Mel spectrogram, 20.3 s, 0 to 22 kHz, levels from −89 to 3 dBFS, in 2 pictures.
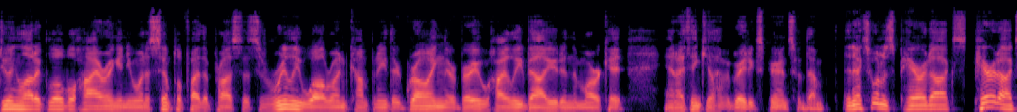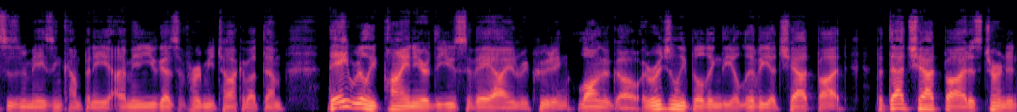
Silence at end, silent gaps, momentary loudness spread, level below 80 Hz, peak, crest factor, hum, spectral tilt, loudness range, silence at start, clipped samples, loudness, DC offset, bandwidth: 0 s; 18.76-18.80 s; 9 LU; -62 dBFS; -8 dBFS; 16 dB; none; -6 dB/octave; 3 LU; 0 s; under 0.1%; -24 LUFS; under 0.1%; 14.5 kHz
